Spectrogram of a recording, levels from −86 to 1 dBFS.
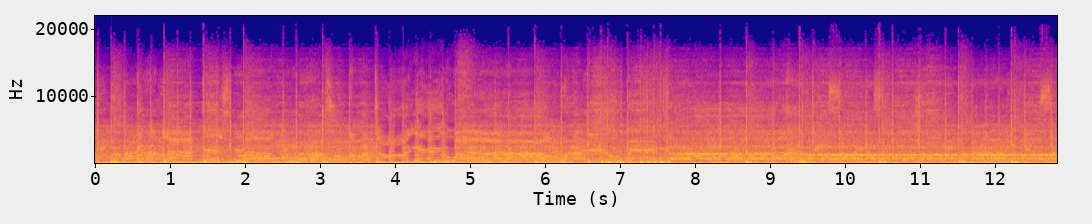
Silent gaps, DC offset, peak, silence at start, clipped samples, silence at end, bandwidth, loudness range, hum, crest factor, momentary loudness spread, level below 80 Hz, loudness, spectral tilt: none; under 0.1%; 0 dBFS; 0 s; under 0.1%; 0 s; 18.5 kHz; 1 LU; none; 10 dB; 1 LU; -20 dBFS; -9 LUFS; -4 dB/octave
